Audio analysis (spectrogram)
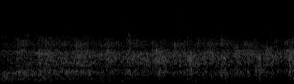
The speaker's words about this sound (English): Yeah, y'all can clap.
